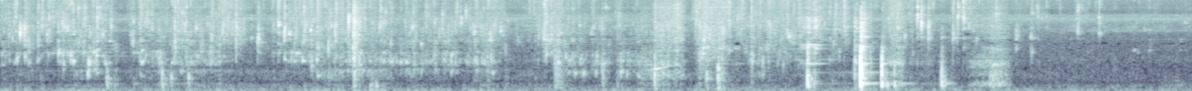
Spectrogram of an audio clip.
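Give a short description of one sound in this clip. Dishes clink and knock together.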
